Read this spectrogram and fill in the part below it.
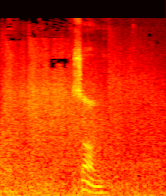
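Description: A shell explodes with a loud blast.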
